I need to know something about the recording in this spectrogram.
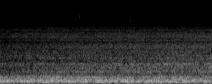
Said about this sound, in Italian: Potrebbe essere il suono del mare che sto riproducendo, diventiamo l'onda che si infrange, o potrebbe essere qualsiasi altro suono che voi state in questo momento ascoltando.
